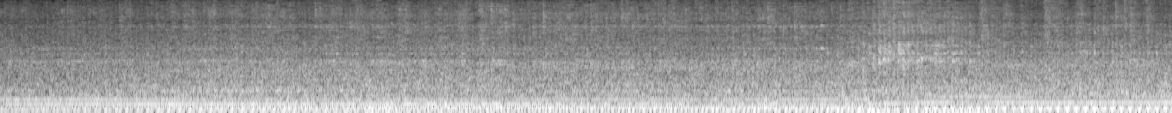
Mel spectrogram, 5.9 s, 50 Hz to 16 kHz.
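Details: Farmall H tractor engine with new cap and new plugs gapped at .025 in; deep, even idle beat, no misses, lifting slightly near the end; sounds nothing like before, problem solved for now, full tune-up still planned.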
